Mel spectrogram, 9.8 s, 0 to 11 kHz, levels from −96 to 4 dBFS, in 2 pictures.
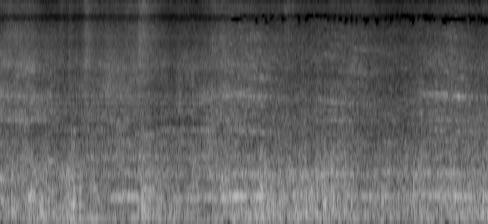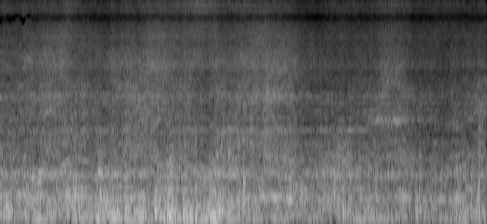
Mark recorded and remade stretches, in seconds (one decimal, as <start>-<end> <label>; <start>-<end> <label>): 0.0-2.3 remade; 2.3-5.2 recorded; 5.2-9.8 remade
